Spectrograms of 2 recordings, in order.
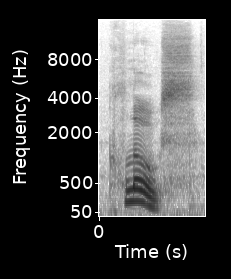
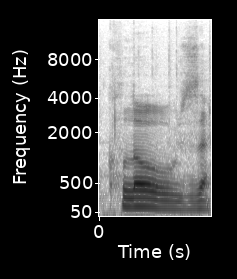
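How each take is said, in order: First: The word ends with a soft s sound. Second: The word ends with a buzzing z sound. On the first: It is used as an adjective. "If it is an adjective, we pronounce it" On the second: It is used as a verb. "But if it is a verb, we pronounce it"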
